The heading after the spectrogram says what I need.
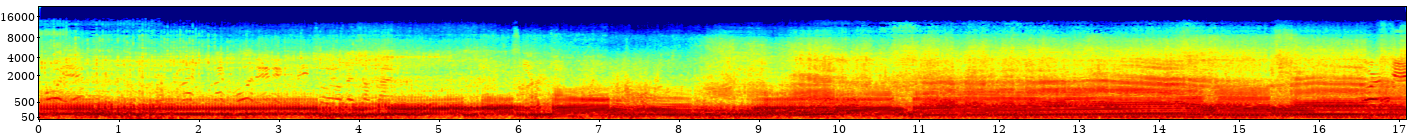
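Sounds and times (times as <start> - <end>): small motorbike engines running: 0.0 - 17.0.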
